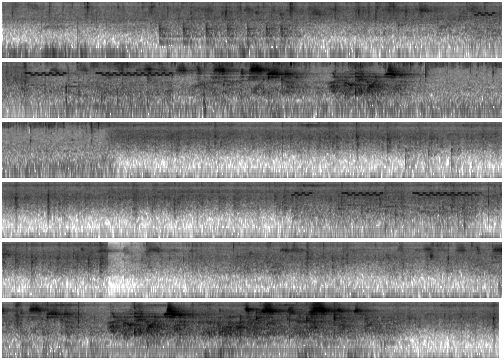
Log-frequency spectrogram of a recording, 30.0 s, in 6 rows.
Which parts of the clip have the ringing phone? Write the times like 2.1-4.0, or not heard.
4.7-6.8, 17.9-19.9.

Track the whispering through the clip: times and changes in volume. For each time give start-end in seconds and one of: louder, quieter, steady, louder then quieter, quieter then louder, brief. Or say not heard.
0.2-9.2 louder
19.8-28.9 louder.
